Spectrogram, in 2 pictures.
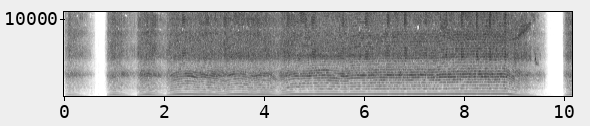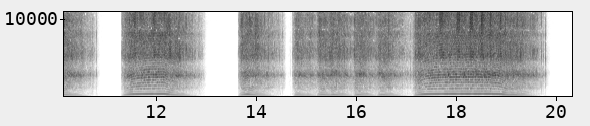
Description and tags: Blender / Mixer
Mono recording of a small cooking blender that, after some pitching and processing, I used as a layer for a robot's movement mechanism.
Gear: Oktava MC 012 -> JoeMeek VC1Qcs -> Audiofuse interface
